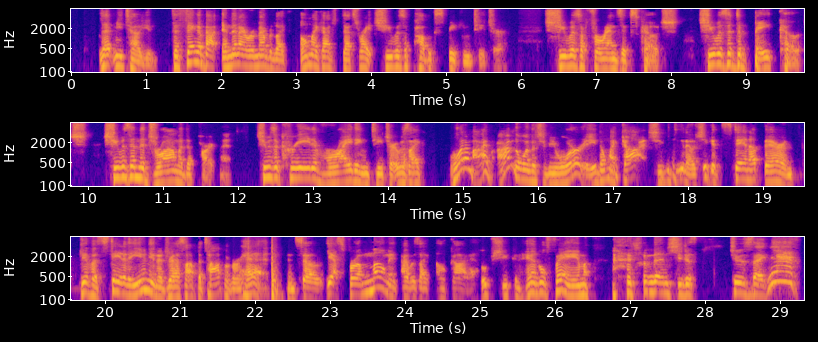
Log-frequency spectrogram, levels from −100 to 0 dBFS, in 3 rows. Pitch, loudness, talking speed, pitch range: 150 Hz, -20 LUFS, 220 wpm, 135-170 Hz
